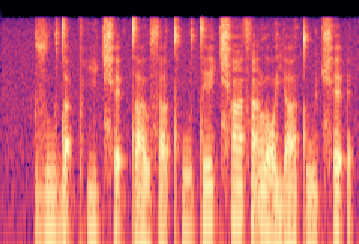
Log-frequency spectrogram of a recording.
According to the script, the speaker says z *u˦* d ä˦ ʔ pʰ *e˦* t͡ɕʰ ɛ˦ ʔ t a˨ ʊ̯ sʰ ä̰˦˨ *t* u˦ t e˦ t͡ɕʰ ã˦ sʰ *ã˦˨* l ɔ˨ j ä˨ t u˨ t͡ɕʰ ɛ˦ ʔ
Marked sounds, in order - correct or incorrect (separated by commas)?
correct, incorrect, incorrect, correct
